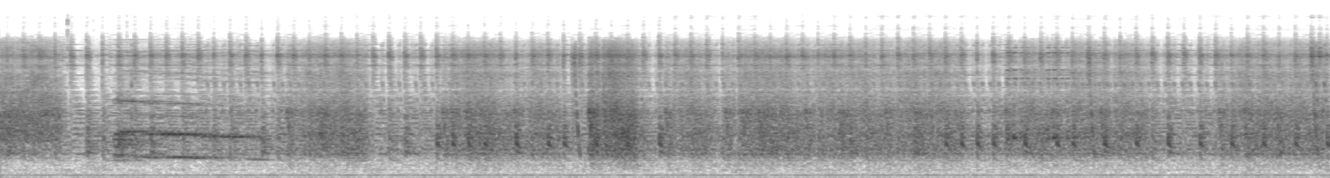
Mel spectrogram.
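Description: Arcade game music plays steadily.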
